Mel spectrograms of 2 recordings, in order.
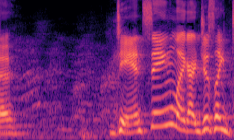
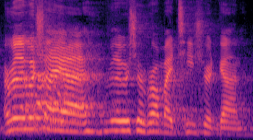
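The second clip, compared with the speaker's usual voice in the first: ordinary talk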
